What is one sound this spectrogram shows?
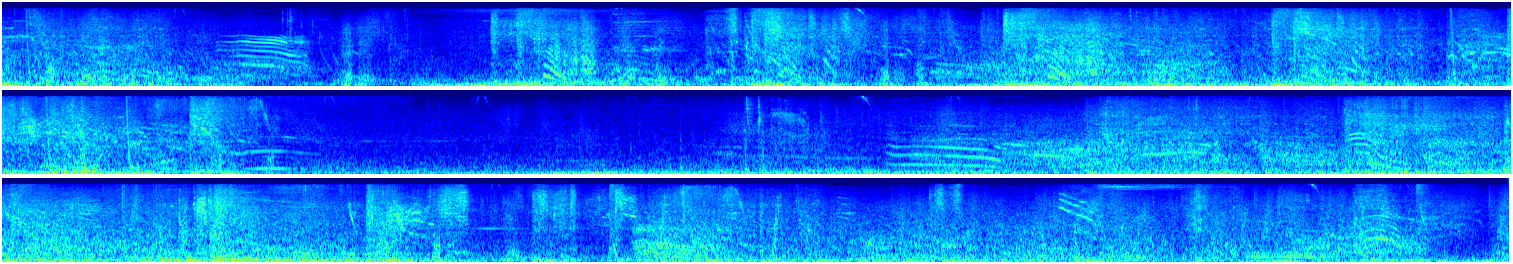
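Blasts and explosions boom again and again.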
